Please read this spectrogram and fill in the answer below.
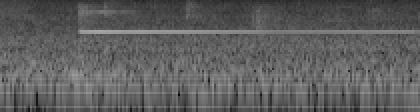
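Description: A steady, high-pitched electronic tone that comes in about half a second in and holds unchanged for over a second, over faint room hiss.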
